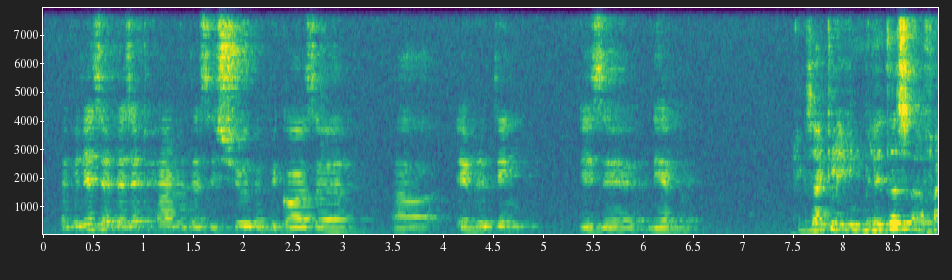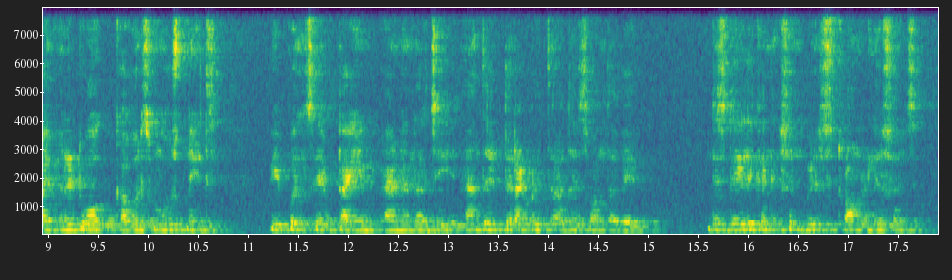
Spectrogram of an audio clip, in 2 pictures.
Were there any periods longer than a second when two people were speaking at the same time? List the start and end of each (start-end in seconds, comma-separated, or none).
none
